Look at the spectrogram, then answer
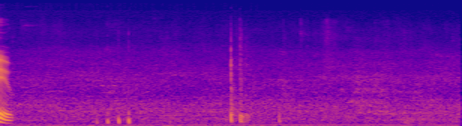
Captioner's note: audience off-mic chattering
